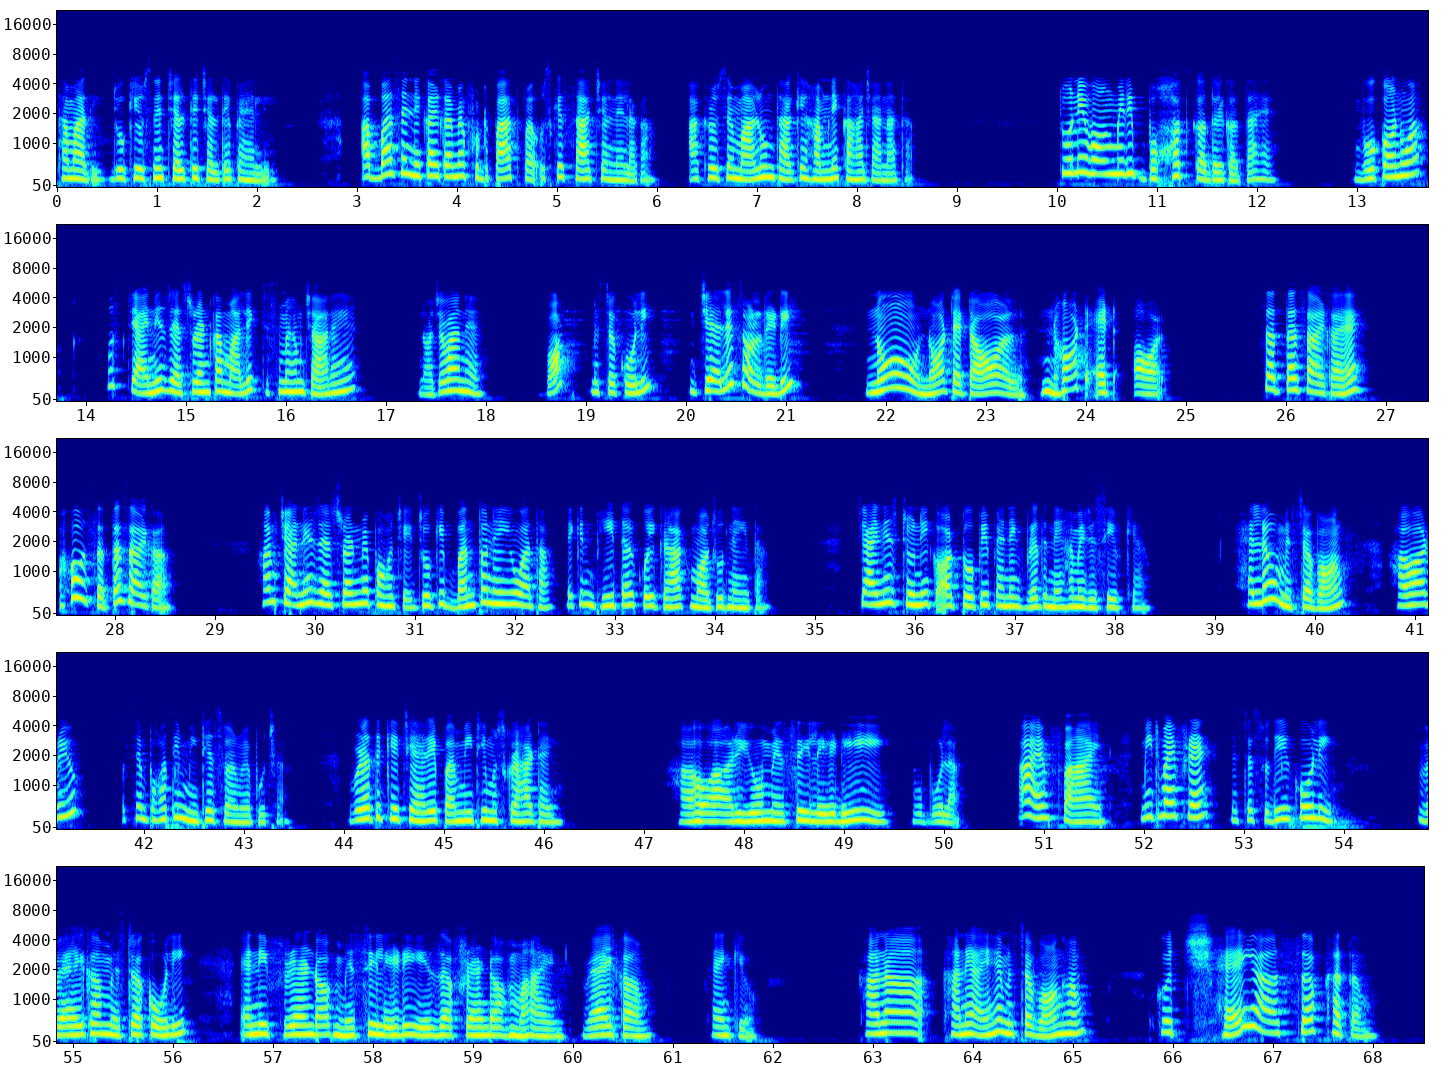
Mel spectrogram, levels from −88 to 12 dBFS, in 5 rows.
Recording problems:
muffled; very; fading above 3 kHz

